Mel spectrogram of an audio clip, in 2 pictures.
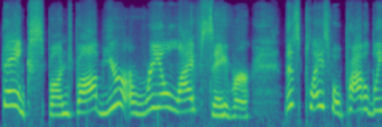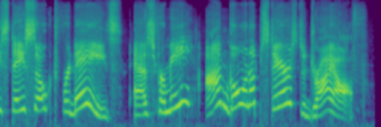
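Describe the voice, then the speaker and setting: A woman's voice: very high voice, sing-song, moderate pace, bright, forceful tone, dry recording, clean studio sound, heavily acted. A woman voicing a feisty, sporty squirrel in a cartoon video game, with a folksy, brash Texan drawl. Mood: friendly, folksy. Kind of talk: animated video game voice acting.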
